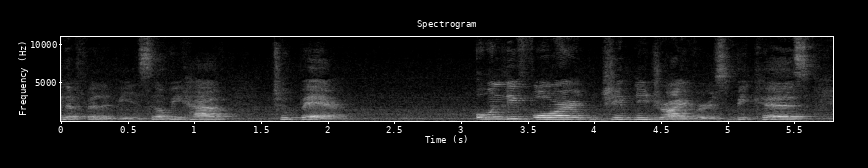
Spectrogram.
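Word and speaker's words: tsuper: It's t and s, it's ts, and then u, it's two. It sounds like ch, ch, but this one we spell it as t and s instead of c and h.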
